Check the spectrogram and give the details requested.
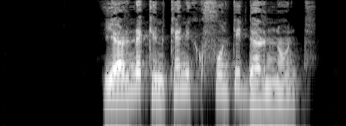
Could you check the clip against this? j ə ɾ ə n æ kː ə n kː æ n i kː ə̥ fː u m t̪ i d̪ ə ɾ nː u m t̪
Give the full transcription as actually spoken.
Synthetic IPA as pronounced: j ə ɾ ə n æ kː ə n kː æ n i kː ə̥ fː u n t̪ i d̪ ə ɾ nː u n t̪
